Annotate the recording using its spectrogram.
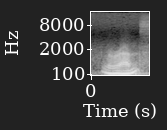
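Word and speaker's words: Lorenz: By the way, I should have said that this Lorentz, is not the Lorentz, but his name is pronounced Lorentz, even though it has a C on the end.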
